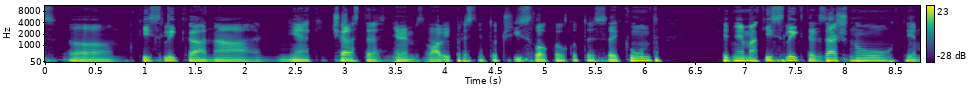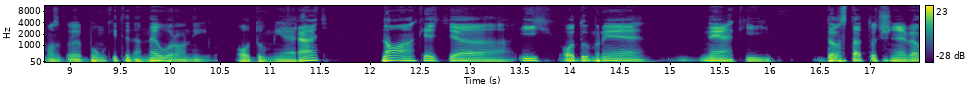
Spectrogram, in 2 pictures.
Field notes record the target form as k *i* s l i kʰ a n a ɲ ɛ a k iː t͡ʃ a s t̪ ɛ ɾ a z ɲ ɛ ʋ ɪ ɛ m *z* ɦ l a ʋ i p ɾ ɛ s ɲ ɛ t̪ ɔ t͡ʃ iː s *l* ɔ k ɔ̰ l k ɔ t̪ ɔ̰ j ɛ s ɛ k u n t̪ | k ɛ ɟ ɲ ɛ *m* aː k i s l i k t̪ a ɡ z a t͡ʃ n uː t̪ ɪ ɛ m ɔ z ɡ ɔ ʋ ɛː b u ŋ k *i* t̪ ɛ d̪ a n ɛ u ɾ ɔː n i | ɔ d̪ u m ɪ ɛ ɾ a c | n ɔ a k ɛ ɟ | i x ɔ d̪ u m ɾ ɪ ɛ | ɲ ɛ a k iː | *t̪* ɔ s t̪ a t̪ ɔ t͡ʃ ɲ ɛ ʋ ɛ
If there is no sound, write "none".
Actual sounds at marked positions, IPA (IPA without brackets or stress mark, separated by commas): i, z, l, m, i, d̪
